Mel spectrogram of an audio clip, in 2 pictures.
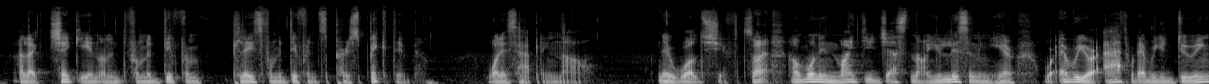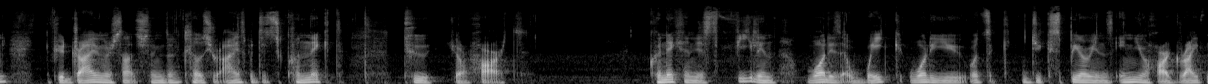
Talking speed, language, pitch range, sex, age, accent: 180 wpm, Swedish, 80-105 Hz, male, 30-49, Norwegian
